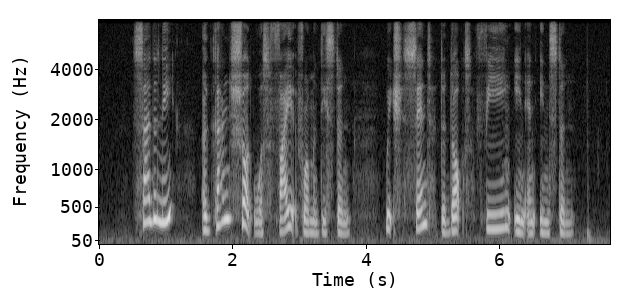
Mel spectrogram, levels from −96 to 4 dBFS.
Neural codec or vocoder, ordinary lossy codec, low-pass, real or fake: none; none; none; real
